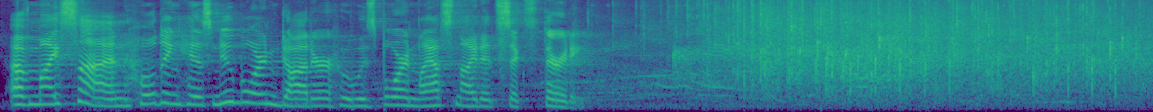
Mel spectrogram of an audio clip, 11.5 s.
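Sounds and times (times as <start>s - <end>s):
speech: 0.1s - 6.0s
audience clapping: 5.9s - 11.5s.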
